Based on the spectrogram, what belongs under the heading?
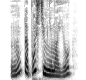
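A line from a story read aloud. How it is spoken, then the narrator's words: Angry. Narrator (Russian): сердито сказала Ольга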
